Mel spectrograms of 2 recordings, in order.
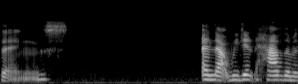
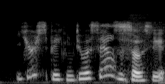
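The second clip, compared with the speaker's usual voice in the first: ordinary talk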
